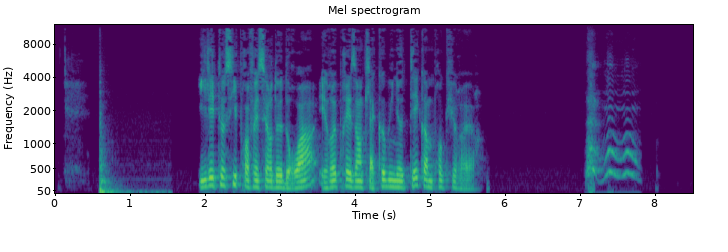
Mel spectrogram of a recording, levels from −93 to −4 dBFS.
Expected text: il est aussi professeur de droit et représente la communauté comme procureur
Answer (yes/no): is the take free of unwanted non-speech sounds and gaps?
no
